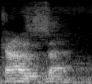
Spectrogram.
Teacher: La letra S en portugués, al inicio de una palabra o después de una consonante, tiene sonido de S, como en español. Pero entre vocales tiene sonido de Z, como la Z del inglés, que es igual que la Z del portugués.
